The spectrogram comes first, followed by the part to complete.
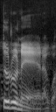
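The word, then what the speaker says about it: Tournai: 불란서로는 뚜루네라고 하고요. 화란 말로는 도르닉 그리고 피카드어로는 또르나이라고 하고 왈룽 번역으로는 또르네라고 해요. 왜 또르네라는 말이 더 일반적이냐?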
